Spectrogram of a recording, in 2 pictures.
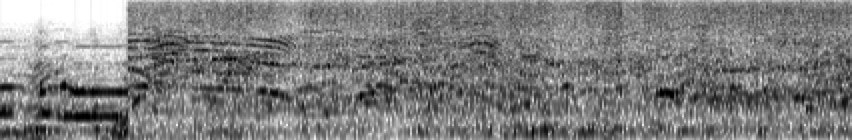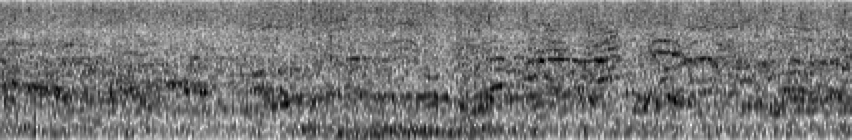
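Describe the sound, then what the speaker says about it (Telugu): Water waves churning at Rock Valley resort during a school children's picnic, a loud continuous rushing and sloshing roar with faint voices mixed in. "కింద అలలు కూడా చాలా బాగా వచ్చాయండి."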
